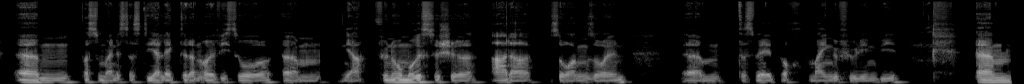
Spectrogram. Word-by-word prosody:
ähm, 95 -2 +3
was 105 - +1
du 100 - -1
meintest, 90 +2 -2
dass 95 +2 -1
Dialekte 95 0 +1
dann 90 -1 0
häufig 95 -1 0
so, 95 +1 0
ähm, 90 -1 -2 0.2
ja, - - -1
für 100 - -1
'ne 100 - +4
humoristische 95 -2 +4
Ader 90 -1 +2
sorgen 90 0 -2
sollen. 90 +5 -2 0.5
Ähm, 90 0 -3
das 80 0 0
wäre 90 -1 +2
jetzt 90 - -4
auch - - -5
mein 90 +1 -3
Gefühl 90 -1 -4
irgendwie. 90 +3 -6 0.7
Ähm, 100 -1 +7
95 Hz, 150 wpm, -33 LUFS, 90-100 Hz, 0.7 s, Ähm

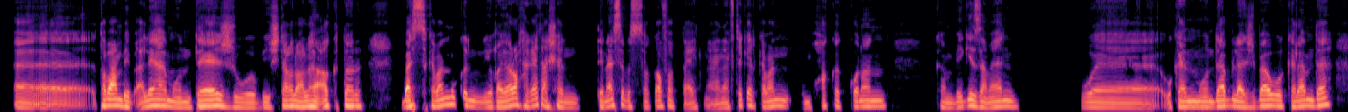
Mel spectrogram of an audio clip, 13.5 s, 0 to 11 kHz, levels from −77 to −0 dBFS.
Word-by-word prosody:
آآ 100 -3 -2
طبعًا 140 0 +6
بيبقى 120 -4 0
ليها 135 +2 +4
مونتاچ 120 +2 +3
وبيشتغلوا 110 +4 +1
عليها 125 +2 +4
أكتر، 130 0 +1 0.4
بس - - +4
كمان 130 +4 +1
ممكن 135 -9 -1
يغيروا 110 +7 +3
حاجات 140 +2 -1
عشان 105 -6 -2 0.2
تناسب 125 +4 0
الثقافة 120 +2 -3
بتاعتنا. 95 -4 -8
أنا 100 +3 -4
أفتكر 135 +7 -4
كمان 120 +3 -2
المحقق 120 +3 -7
كونان 125 0 -1 0.5
كان 100 -2 -5
بييجي 115 +7 0
زمان، 115 +1 0 0.6
و 110 0 -3 0.7
وكان 115 -1 0
مُدبلچ 115 -2 +1
والكلام 130 -1 +3
ده، 150 +4 +1
120 Hz, 135 wpm, -22 LUFS, 110-130 Hz, 0.7 s, طبعًا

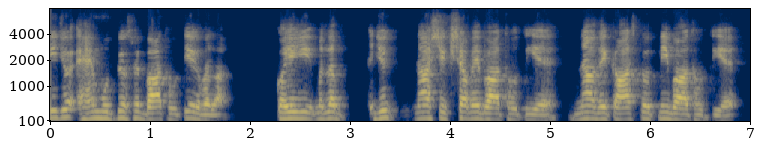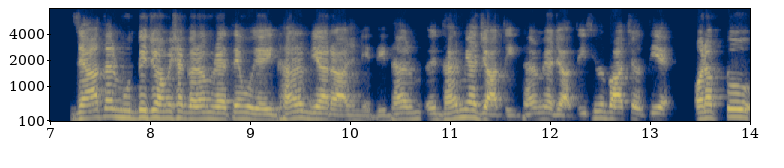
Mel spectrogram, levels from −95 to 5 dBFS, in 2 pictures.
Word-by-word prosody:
लीजिए 185 +2 0
जो - - -1
अहम 165 +3 0
मुद्दे 170 0 -4
हैं 175 - 0
उसमें 175 0 -6
बात 155 0 +5
होती 145 +3 -6
है 170 - +2
क्या 155 - -2
भला? 130 - -2 0.6
कोई 165 -1 +2
मतलब 170 +1 -1 0.3
जो 180 - +1 0.3
ना 170 +1 +4
शिक्षा 170 +1 +2
पे 165 0 +2
बात 145 -2 +4
होती 140 -1 -8
है, 130 -1 -3 0.2
ना 165 +2 +3
विकास 150 -1 +3
पे 165 - -1
उतनी 165 0 -1
बात 140 -2 +3
होती 130 -1 -8
है, 120 - -4 0.4
ज़्यादातर 185 +6 +3
मुद्दे 185 0 +1
जो 190 0 +3
हमेशा 175 0 +1
गरम 160 +1 +2
रहते 155 +1 +1
हैं 165 - +1
वो 155 -2 0
यही 135 -1 +1
धर्म 165 +3 -1
या 150 -1 +4
राजनीति, 125 -2 -1
धर्म 155 +2 -2
अ, - - -4
धर्म 175 +6 0
या 190 -1 +3
जाति 130 -2 0
धर्म 150 +3 -5
या 150 - 0
जाति 145 - -2
इसी 175 +4 -13
में 175 - -7
बात 155 -1 +4
चलती 155 +2 -4
है। 150 - -1 0.3
और 160 - +5
अब 180 0 0
तो 205 0 +4
160 Hz, 235 wpm, -21 LUFS, 145-175 Hz, 0.6 s, बात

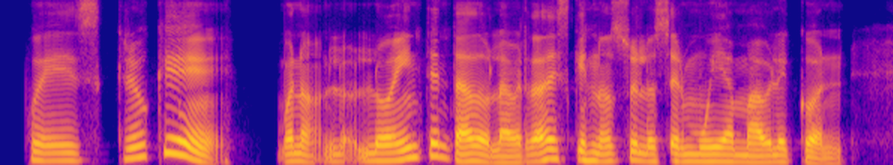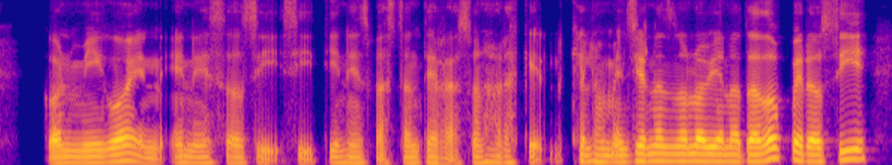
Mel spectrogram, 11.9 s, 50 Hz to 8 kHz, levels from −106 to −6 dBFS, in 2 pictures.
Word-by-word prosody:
Pues, 140 -1 -3
creo 190 +4 -2
que, 220 - +2 0.3
bueno, 130 -2 -1
lo 125 - -7
lo 140 0 +2
he 150 - +3
intentado, 185 - +3
la 110 0 +1
verdad 125 +8 +3
es 170 0 -1
que 155 - 0
no 130 -2 0
suelo 135 -2 -1
ser 125 +1 -1
muy 125 0 +1
amable 120 -1 +1
con 90 -2 -1 0.6
conmigo 110 +5 +2
en 95 -9 -3
en 105 0 -5
eso 100 0 -5
sí 100 - -8
sí - - -10
tienes 105 -1 -6
bastante 105 +1 -5
razón, 95 +4 -6
ahora 110 -1 -7
que - - -7 0.2
que 130 - -3
lo 120 - -3
mencionas, 130 +4 +1
no 130 - +2
lo 130 - +4
había 130 0 +5
notado, 125 +8 +4
pero 125 -7 +4
sí, 165 +6 -1
125 Hz, 190 wpm, -23 LUFS, 110-140 Hz, 0.6 s, había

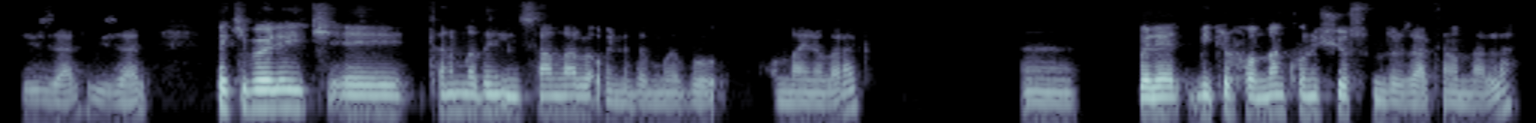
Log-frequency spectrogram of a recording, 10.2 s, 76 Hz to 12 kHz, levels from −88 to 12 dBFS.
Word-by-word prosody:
Güzel, 95 -2 -7
güzel. 95 -3 -7 0.5
Peki 150 -1 +4
böyle, 150 0 +9
hiç, 145 - -4
eee, 125 -1 +1
tanımadığın 130 0 0
insanlarla 120 - 0
oynadın 90 -2 -7
mı 90 0 -8
bu 90 -1 -6 0.3
online 90 -1 -5
olarak? 95 +2 -5 1.0
Hıı, 90 -1 -5 0.4
böyle, 115 0 +7
mikrofondan 120 -1 +1
konuşuyorsundur 115 -5 -2
zaten 90 +1 -4
onlarla. 90 - -6
110 Hz, 110 wpm, -22 LUFS, 90-125 Hz, 1.0 s, böyle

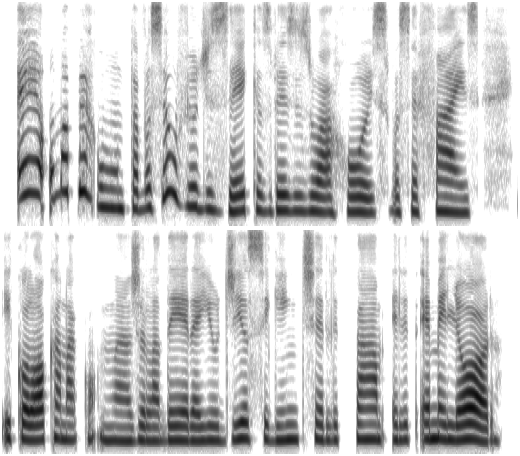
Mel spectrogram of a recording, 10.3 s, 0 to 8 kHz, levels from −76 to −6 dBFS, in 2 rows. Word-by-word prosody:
É. 375 - +2 0.3
Uma 465 +5 0
pergunta: 260 - 0
você 250 - -2
ouviu 280 - 0
dizer 215 -3 -1
que, 220 - -10
às 205 -1 -7
vezes, 210 0 -2
o 210 - +1
arroz 195 0 -1
você 200 -1 -5
faz 195 -2 -2 0.4
e 220 - -1
coloca 200 +1 +4
na 195 -1 -2 0.2
na 190 -3 -2
geladeira 185 0 0
e 190 +1 -1
o 190 - -2
dia 205 +4 0
seguinte 200 +2 -3
ele 195 -1 -3 0.2
tá 205 -1 +1
ele 200 -1 -3
é 210 - +2
melhor? 200 -3 +6
200 Hz, 155 wpm, -20 LUFS, 195-220 Hz, 0.4 s, melhor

